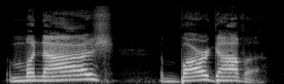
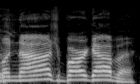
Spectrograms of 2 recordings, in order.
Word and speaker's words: Manoj Bhargava: Manoj Bhargava. – Oh, who is this? – Manoj Bhargava.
